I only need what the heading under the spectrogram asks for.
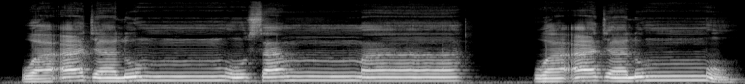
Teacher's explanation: Mim adalah huruf idgham bi gunnah. Maka tanwin ini kita masukkan ke mim dan kita baca dengung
